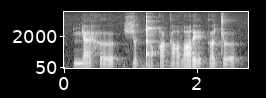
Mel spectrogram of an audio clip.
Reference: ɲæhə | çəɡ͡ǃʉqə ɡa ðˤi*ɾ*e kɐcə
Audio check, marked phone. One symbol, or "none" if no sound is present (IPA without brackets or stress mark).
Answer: ɾ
